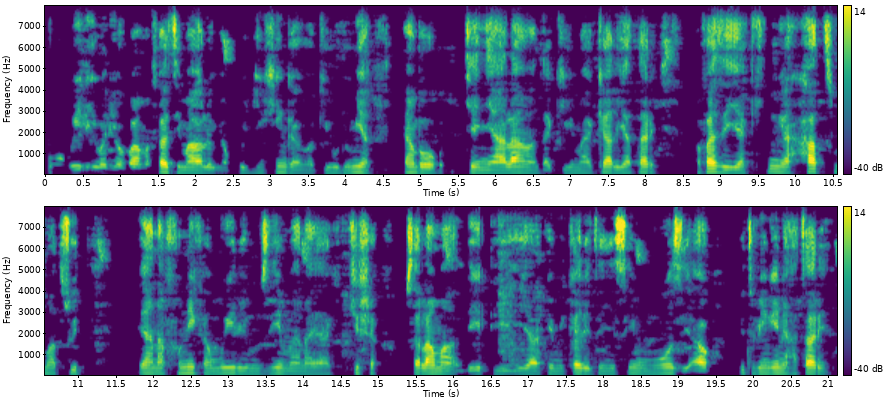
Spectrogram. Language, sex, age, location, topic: Swahili, male, 36-49, Wajir, health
